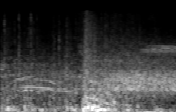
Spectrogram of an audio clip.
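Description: Players' pads crash together in a sudden hit.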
